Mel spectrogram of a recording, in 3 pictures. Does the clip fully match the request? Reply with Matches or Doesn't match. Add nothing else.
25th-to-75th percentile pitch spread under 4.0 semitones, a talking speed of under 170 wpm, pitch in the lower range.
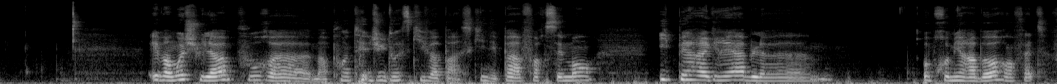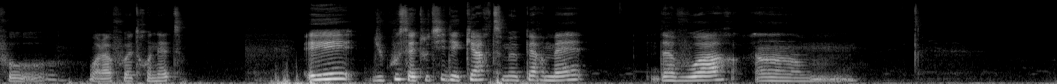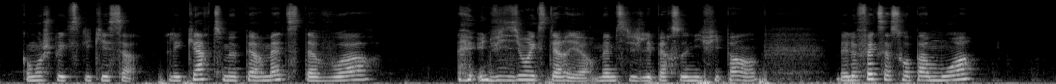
Doesn't match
